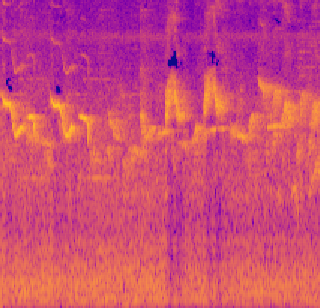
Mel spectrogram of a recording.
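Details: A caged hwamei with fresh plumage and fanned tail sings with tail flicks, giving a few bright, sharp whistled slurs followed by lower, drawn-out warbling phrases.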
